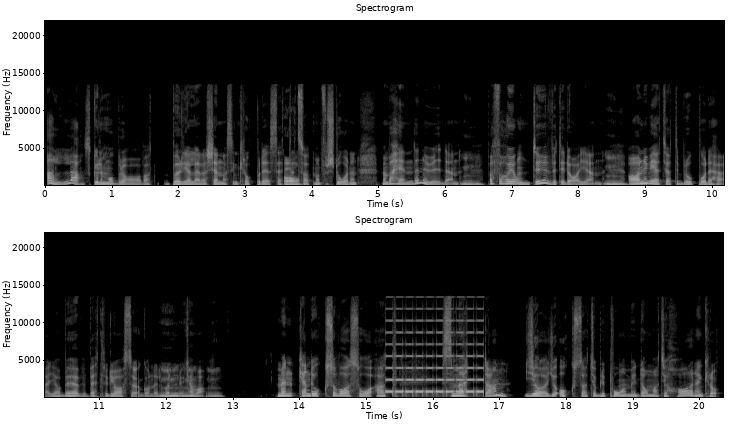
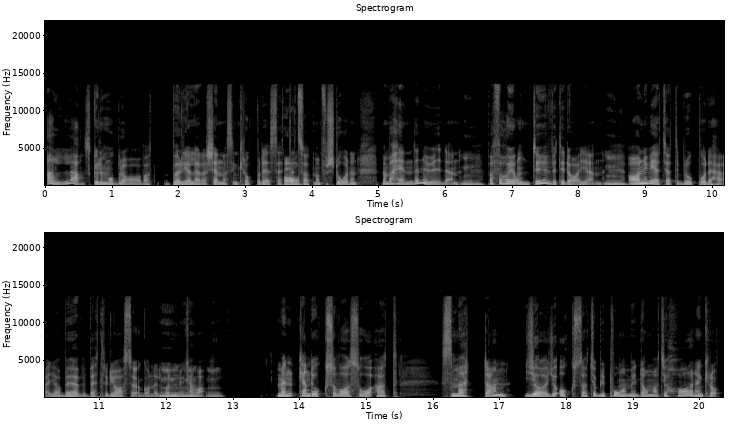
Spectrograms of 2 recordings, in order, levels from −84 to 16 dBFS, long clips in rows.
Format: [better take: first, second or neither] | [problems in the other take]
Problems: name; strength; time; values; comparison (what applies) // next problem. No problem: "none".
second | alarm; loud; from 15 to 17 s; peak 5 dB above the speech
